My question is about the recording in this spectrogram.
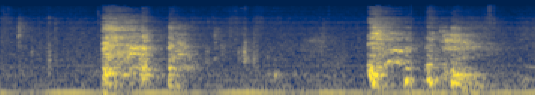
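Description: Someone coughing twice, once about a second in and again near the end, over a steady low electrical hum.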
